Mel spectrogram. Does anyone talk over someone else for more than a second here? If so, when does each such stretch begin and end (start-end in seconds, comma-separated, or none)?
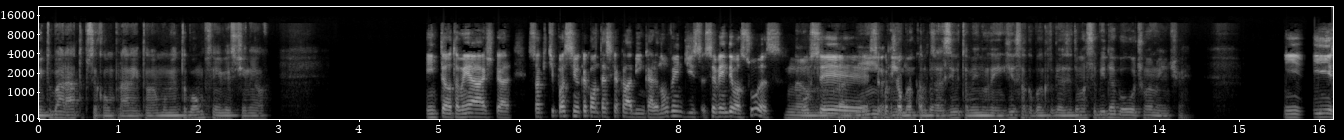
9.3-10.8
